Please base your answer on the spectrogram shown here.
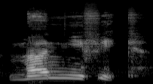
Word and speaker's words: magnifique: When G is followed by N, it's pronounced like the N-I in onion, kind of a strange sound. Magnifique, champagne.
